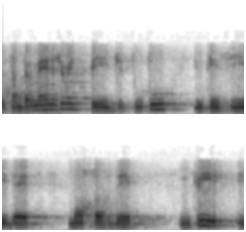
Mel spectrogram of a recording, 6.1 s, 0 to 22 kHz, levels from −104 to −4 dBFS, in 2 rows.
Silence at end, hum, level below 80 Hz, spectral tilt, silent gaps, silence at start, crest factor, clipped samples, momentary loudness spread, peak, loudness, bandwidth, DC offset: 0 s; none; -64 dBFS; -10 dB/octave; none; 0 s; 16 dB; under 0.1%; 11 LU; -10 dBFS; -25 LUFS; 5 kHz; under 0.1%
